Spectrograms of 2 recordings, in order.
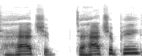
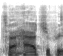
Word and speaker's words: Tehachapi: Well, what, you grew up, Nick told me, I can't even pronounce it, I tried 6 times. – You got it. – Tehachapi? – Yes, sir. – The first Tehachapi.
